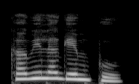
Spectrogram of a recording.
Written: ಕವಿಲ್ಗೆಂಪು

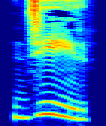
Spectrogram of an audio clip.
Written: ಜಿರಾ

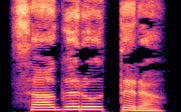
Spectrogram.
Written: ಸಾಗರೋತ್ತರ

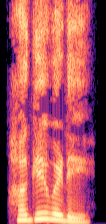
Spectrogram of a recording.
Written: ಹಗೆವಡೆ

